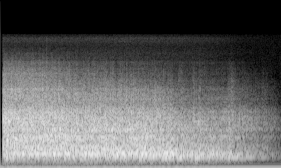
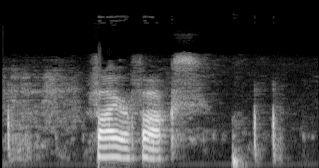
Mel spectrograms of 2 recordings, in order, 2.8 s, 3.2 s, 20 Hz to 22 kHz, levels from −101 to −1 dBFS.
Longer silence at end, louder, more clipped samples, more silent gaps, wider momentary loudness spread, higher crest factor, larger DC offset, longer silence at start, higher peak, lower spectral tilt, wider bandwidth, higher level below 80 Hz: second, 0.15 s vs 0.45 s; about the same, -13 LUFS vs -14 LUFS; neither; neither; second, 14 LU vs 21 LU; about the same, 14 dB vs 16 dB; first, 3% vs under 0.1%; about the same, 0 s vs 0.1 s; about the same, 0 dBFS vs -2 dBFS; first, -7.5 dB/octave vs -5 dB/octave; second, 6.2 kHz vs 7 kHz; about the same, -50 dBFS vs -54 dBFS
